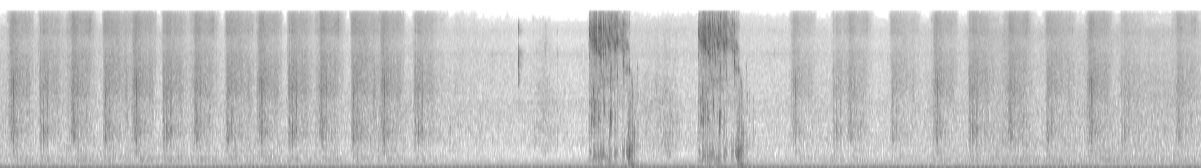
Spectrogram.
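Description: Gentle waves lap at a shore.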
